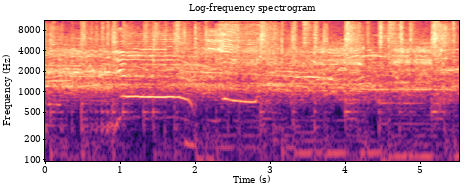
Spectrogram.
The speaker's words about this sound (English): Would you have a nice big cheer for a great guy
